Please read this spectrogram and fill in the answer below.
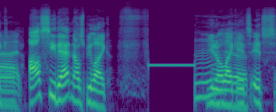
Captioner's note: beep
